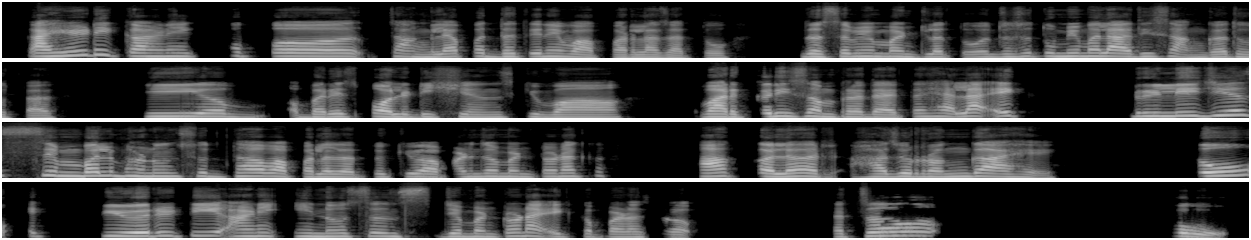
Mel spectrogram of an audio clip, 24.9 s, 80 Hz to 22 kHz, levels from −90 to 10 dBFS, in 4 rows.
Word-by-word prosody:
काही 245 +6 +5
ठिकाणी 235 -8 0 0.2
खूप 235 -2 -11
अ, 225 -1 +4 0.2
चांगल्या 200 -1 -1
पद्धतीने 215 0 -2
वापरला 165 -2 -2
जातो. 145 -2 -8 0.4
जसं 205 +1 0
मी 220 - 0
म्हंटलं 200 -3 -2
तो 180 +1 -6
जसं 195 +4 -5
तुम्ही 225 0 0
मला 230 0 +4
आधी 210 0 -1
सांगत 175 -1 -4
होतात 150 -4 -6 0.4
की 220 0 +2
अ, 215 -1 +1 0.4
बरेच 190 +1 -1
पॉलिटिशियन्स 180 -4 0
किंवा 170 -3 -1 0.6
वारकरी 200 +4 +4
संप्रदाय, 185 -6 +1
तर 220 - -5
ह्याला 220 +2 +3
एक 265 - -1 0.6
रिलिजियस 265 +6 +3
सिम्बॉल 265 -2 +3
म्हणून 235 -3 0
सुद्धा 235 +1 -1
वापरला 200 -4 +1
जातो 185 +1 -3
किंवा 210 -2 0
आपण 195 +1 -3
जो 215 - 0
म्हणतो 210 0 -3
ना, 225 - +1 0.7
हा 230 - +8 0.2
कलर, 215 0 +4
हा 195 +2 -2
जो 220 +3 +1
रंग 200 +2 0
आहे, 190 -9 +3 0.7
तो 250 0 +7 0.3
एक 230 -1 -11 0.3
प्युरिटी 255 +1 +4
आणि 240 -2 +2
इनोसन्स 220 0 -3
जे 215 - 0
म्हणतो 210 +3 -2
ना, 245 0 +4
एक 200 - -2
आपण 190 -1 -3
असं 185 - -7 0.7
त्याचं 205 +4 -2
अ 270 +1 +1 1.2
हो. 210 -6 +1
215 Hz, 140 wpm, -24 LUFS, 190-230 Hz, 1.2 s, हा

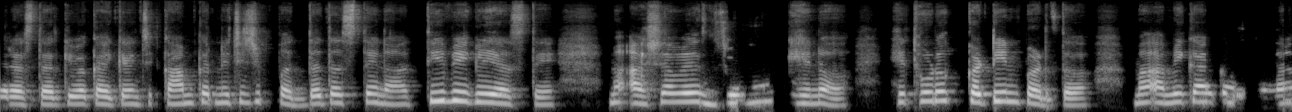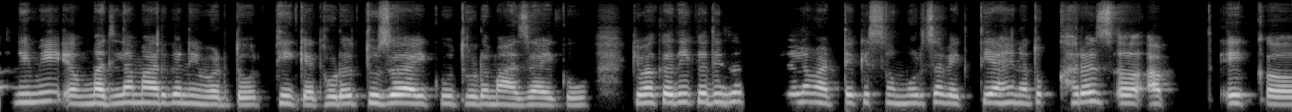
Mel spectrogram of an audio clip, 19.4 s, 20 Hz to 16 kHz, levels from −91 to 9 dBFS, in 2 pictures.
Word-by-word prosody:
असतात 200 0 0
किंवा 215 -1 +2
काही-काहींची 215 +1 -1
काम 220 +1 0
करण्याची 250 0 -2
जी 280 +3 -3
पद्धत 215 +2 -1
असते 245 +1 0
ना, 205 -3 -3 0.2
ती 290 +1 +5
वेगळी 270 -4 +4
असते. 220 -3 -1 0.4
मग 255 - -3
अशा 225 +5 +1
वेळेस 270 -1 +4
जुळूवून 240 +5 -1 0.2
घेणं, 225 -5 0 0.4
हे 260 - 0
थोडं 285 +1 +3 0.2
कठीण 275 +2 +5
पडतं. 180 -3 +1 0.4
मग 245 - 0
आम्ही 255 0 +2
काय 270 -1 +5
करतो 290 +5 -5
ना, 230 - -2
नेहमी 265 +3 -2 0.3
मधला 230 +3 +4
मार्ग 245 0 +2
निवडतो. 205 -4 -3 0.2
ठीक 220 -4 -1
आहे, 190 - 0
थोडं 215 +1 +1
तुझं 240 0 +6
ऐकू, 225 0 +2
थोडं 215 0 -2
माझं 200 -1 0
ऐकू 190 0 -3 0.4
किंवा 245 0 +3
कधी-कधी 260 0 +3
जर 275 - +1
आपल्याला 265 -1 -6
वाटते, 235 0 0
की 250 +1 -6
समोरचा 235 0 -4
व्यक्ती 230 +1 -2
आहे 240 +1 +1
ना 230 -2 -1
तो 250 0 -5
खरंच 265 +2 +1
अ, 235 - +3 0.2
आप 220 +1 +1 0.4
एक 475 - 0
अ, - - +5
235 Hz, 165 wpm, -21 LUFS, 215-255 Hz, 0.4 s, तुझं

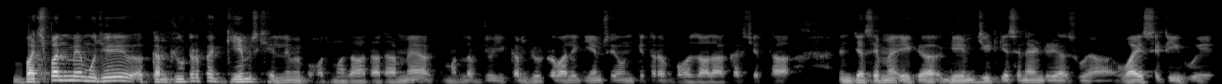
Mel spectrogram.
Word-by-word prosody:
बचपन 130 - +9
में 190 0 +6
मुझे 165 -2 +4
अ, 165 - +3
कंप्यूटर 125 +6 +1
पे 160 - +4 0.2
गेम्स 125 +1 +3
खेलने 100 -3 -5
में 95 -2 -6
बहुत - - -13
मज़ा 90 0 -6
आता 95 +1 -3
था। 95 - -3
मैं 105 +3 -3 0.3
मतलब 95 0 -11
जो 105 - -10
ये 100 - -11
कंप्यूटर 100 +1 -6
वाले 100 0 -1
गेम्स 95 0 -8
हैं, 100 - -6
उनकी 95 -1 -11
तरफ 100 - -8
बहुत 90 0 -7
ज़्यादा 90 0 -1
आकर्षित 90 - -10
था। 85 -1 -3 0.7
जैसे 100 0 +1
मैं 100 0 0
एक 100 0 -1
अ, 100 -1 +4 0.2
गेम 100 0 +1
जीटीए 100 0 -2
सैन 100 - -5
एंड्रीआस 100 -1 -3
हुआ, 85 -2 -6 0.3
वाईस 100 0 +5
सिटी 100 - -6
हुए। 85 -1 -9
100 Hz, 190 wpm, -25 LUFS, 95-105 Hz, 0.7 s, बचपन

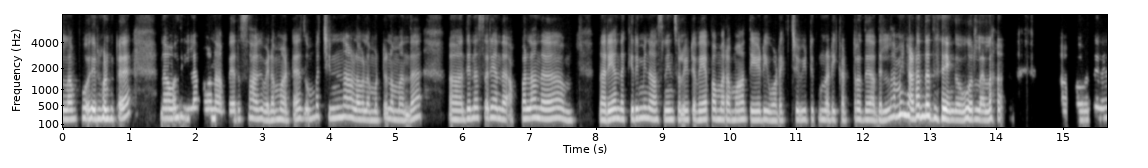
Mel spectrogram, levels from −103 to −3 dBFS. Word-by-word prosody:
வேர்லாம் 200 +1 +1
போயிரும்னுட்டு," 210 0 +4 0.6
நான் 215 0 +2
வந்து 235 +3 +1
"இல்லைம்மா 215 -1 -4
நான் 185 -1 -4
பெருசாக 200 +3 -2
விடமாட்டேன். 190 +2 -2
ரொம்ப 230 +5 -4
சின்ன 220 +2 -1 0.2
அளவுல 190 -2 0
மட்டும்" 180 +3 -4
நம்ம 185 -2 -2
அந்த 200 - 0 0.8
தினசரி 225 +1 0
அந்த 200 - +1
அப்பலாம் 210 +2 0
அந்த 210 -2 +2 0.8
நெறைய 185 +3 +4
அந்த 200 - +1
கிருமி 210 +3 +2
நாசினின்னு 195 0 -1
சொல்லிவிட்டு 190 0 -1
வேப்பமரமா 195 -1 0 0.2
தேடி 185 +1 0
உடைச்சு 175 +2 -6
வீட்டுக்கு 195 0 -7
முன்னாடி 185 -1 -2
கட்டுறது 190 +1 -3
அது 180 +1 -3
எல்லாமே 250 +8 +2
நடந்தது 255 0 +5 0.2
எங்க 185 0 0 0.2
ஊரிலலாம். 195 +1 +1 1.0
அப்ப 180 - -15
வந்து 195 +5 -5
200 Hz, 140 wpm, -22 LUFS, 185-215 Hz, 1.0 s, நடந்தது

